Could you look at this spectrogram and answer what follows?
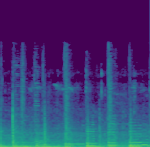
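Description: Background music with a steady beat and a melody of pitched notes.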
